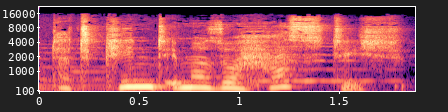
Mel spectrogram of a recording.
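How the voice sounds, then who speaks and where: A woman's voice: on the high side, wildly swooping pitch, measured pace, music in the background. An actress playing a fretting, homely mother at breakfast in a radio drama.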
